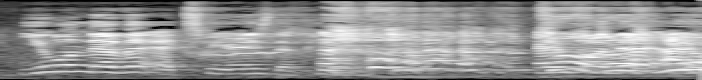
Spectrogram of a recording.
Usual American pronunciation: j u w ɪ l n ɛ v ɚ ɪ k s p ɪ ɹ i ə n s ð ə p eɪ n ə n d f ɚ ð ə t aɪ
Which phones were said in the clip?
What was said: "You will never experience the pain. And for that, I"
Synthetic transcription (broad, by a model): j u w ɪ l n ɛ v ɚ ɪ k s p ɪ ɹ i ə n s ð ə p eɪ ə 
